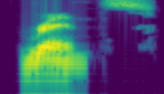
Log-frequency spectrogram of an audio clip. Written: rents

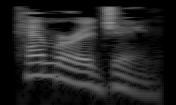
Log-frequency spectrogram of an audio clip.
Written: haemorrhaging

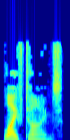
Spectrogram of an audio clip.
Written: lifetimes

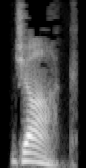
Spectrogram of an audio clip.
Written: jock

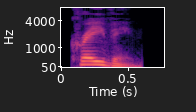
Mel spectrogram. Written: craving

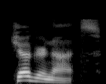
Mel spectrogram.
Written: juggernauts

